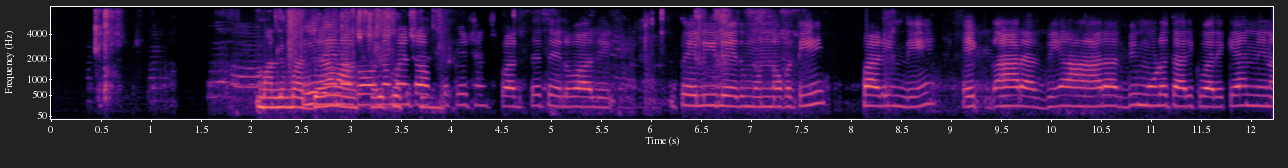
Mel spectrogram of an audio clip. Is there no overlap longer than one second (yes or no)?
no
